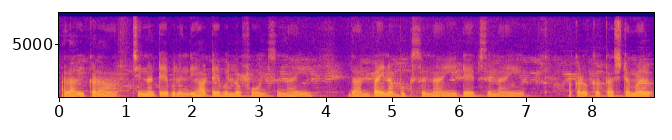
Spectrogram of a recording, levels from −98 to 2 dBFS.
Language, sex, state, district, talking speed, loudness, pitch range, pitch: Telugu, male, Andhra Pradesh, Sri Satya Sai, 135 wpm, -21 LUFS, 120-125 Hz, 120 Hz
